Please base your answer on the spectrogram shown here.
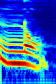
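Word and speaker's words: know: इसका जानना है और इसको पढ़ा जाता है नो। तो यहाँ पर आपने सीखा कि जो लेटर है वो कौन कौन से स्पेलिंग्स में साइलेंट रहता है। एन से पहले अगर के आएगा तो ये साइलेंट रहेगा इन सारी स्पेलिंग्स में,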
